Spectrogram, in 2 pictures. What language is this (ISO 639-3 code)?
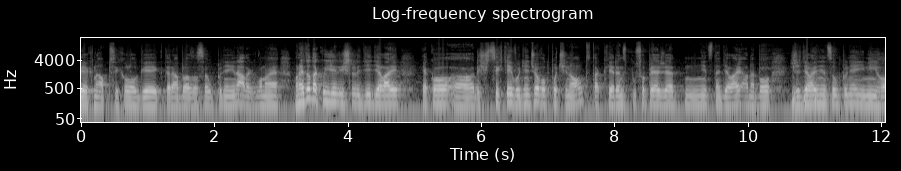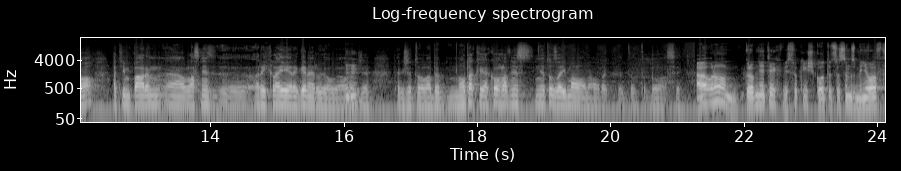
ces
